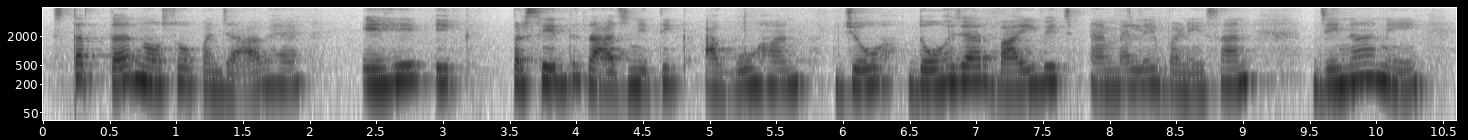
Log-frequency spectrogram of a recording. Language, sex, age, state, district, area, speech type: Punjabi, female, 18-30, Punjab, Rupnagar, urban, spontaneous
